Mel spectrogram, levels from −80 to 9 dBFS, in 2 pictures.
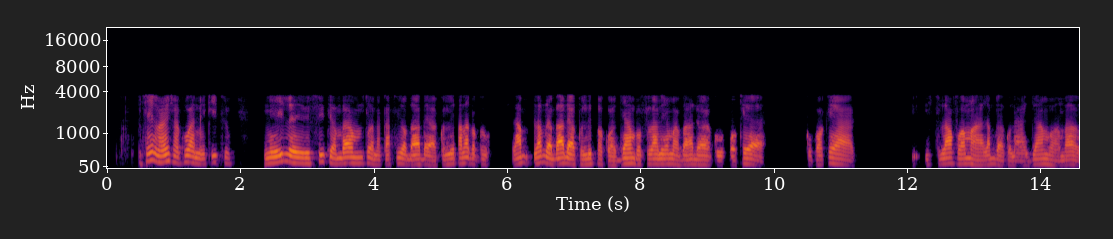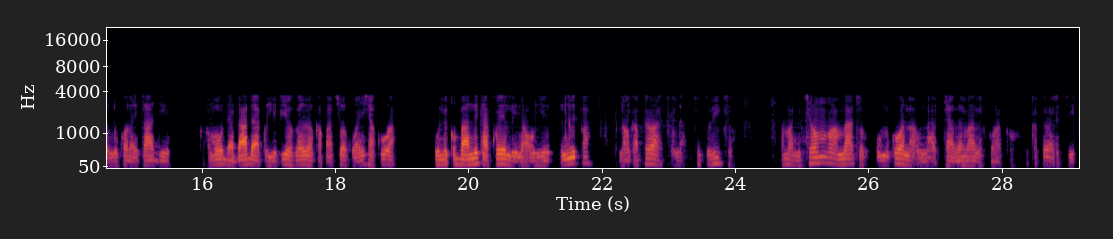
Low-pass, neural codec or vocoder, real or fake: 3.6 kHz; codec, 44.1 kHz, 3.4 kbps, Pupu-Codec; fake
